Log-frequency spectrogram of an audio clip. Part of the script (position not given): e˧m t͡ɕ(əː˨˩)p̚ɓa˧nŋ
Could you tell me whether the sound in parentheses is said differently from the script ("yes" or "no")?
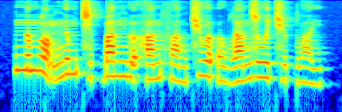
yes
